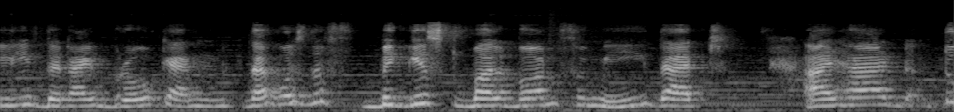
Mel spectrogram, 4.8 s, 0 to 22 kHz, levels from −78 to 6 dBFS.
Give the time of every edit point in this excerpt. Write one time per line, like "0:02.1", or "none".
0:01.2
0:03.7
